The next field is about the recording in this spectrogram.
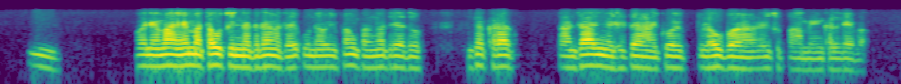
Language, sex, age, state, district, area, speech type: Manipuri, male, 60+, Manipur, Kakching, rural, conversation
